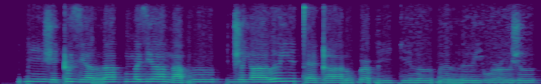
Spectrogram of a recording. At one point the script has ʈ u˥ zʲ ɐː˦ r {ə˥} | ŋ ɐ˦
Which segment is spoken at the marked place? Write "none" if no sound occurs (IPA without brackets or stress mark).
ɐ˥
